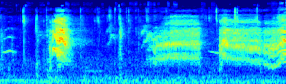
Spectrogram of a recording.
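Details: Harsh, grating screeches from wild parrots in a garden: one short squawk, then two long, buzzy, rasping calls close together.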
